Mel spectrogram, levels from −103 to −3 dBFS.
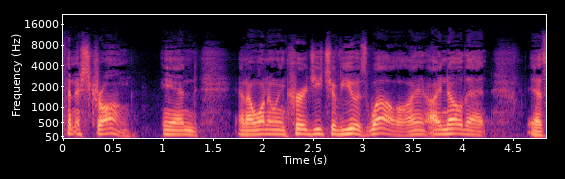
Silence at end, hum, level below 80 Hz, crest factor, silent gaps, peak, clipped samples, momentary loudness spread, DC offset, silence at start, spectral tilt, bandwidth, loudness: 0 s; none; -54 dBFS; 18 dB; none; -4 dBFS; under 0.1%; 10 LU; under 0.1%; 0 s; -6.5 dB/octave; 9.8 kHz; -22 LUFS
